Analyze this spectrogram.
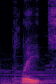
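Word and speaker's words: plaits: I guess they're plats. I I'd call them plats, but plates is what they're called is how it's pronounced.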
